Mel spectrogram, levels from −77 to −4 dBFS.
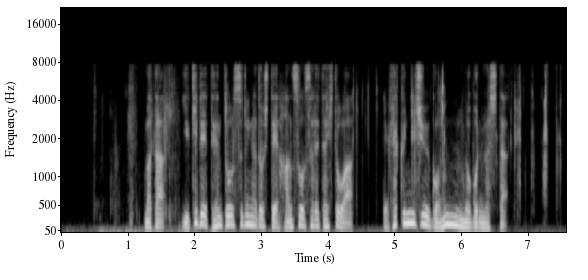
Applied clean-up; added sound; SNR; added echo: neural diffusion model UNIVERSE++.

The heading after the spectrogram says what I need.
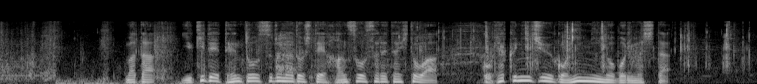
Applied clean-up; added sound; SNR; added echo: none; Chewing, mastication; 14 dB; none.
